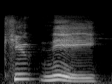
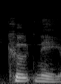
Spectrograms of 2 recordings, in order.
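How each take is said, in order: First: The first syllable has a Y sound, like 'cute'. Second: The first syllable has no Y sound, like 'coot'. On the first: The speaker calls it wrong. "get rid of that Y sound" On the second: The speaker calls it right. "Coot, like you old coot"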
